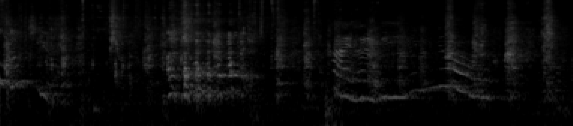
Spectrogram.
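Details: Australian Shepherd reunited with its owners, panting and letting out a long, sliding, wavering whine in the second half, mixed with people talking nearby.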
